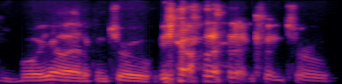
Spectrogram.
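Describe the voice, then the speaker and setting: A man joining a casual group chat over a video call, excitable and quick to laugh. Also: fairly low pitch. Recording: dull lo-fi call audio with faint hiss.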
